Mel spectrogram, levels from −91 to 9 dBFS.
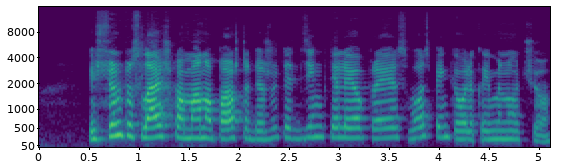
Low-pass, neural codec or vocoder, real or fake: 14.4 kHz; vocoder, 44.1 kHz, 128 mel bands, Pupu-Vocoder; fake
